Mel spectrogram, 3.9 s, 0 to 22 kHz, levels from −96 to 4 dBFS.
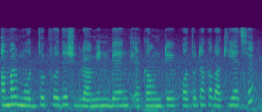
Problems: constant background noise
